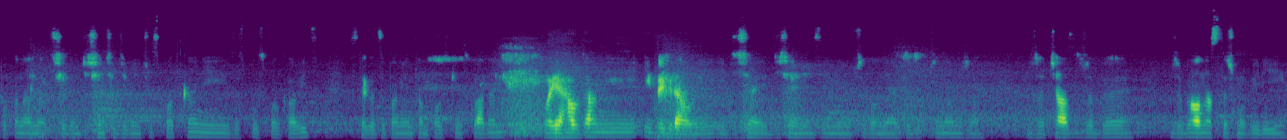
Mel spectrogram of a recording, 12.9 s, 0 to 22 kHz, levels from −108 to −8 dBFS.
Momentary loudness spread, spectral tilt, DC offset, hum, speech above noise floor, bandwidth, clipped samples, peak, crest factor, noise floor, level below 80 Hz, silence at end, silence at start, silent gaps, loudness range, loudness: 28 LU; -1.5 dB/octave; under 0.1%; none; 31 dB; 9.6 kHz; under 0.1%; -10 dBFS; 28 dB; -67 dBFS; under -90 dBFS; 0.55 s; 0.25 s; none; 20 LU; -32 LUFS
